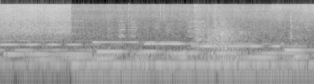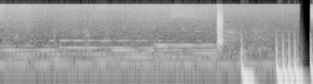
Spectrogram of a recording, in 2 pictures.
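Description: Gun chicken (a country-chicken leg in masala gravy) sizzling on a hot griddle, a steady hiss of bubbling gravy. Background music with held notes plays over it, and a heavy bass beat comes in near the end.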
